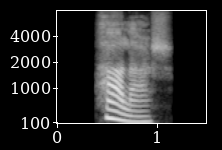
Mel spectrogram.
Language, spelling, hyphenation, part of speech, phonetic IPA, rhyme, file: Hungarian, hálás, há‧lás, adjective / noun, [ˈhaːlaːʃ], -aːʃ, Hu-hálás.ogg
- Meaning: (adjective) grateful, thankful (to someone -nak/-nek, for something -ért); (noun) verbal noun of hál: sleeping somewhere, spending the night somewhere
